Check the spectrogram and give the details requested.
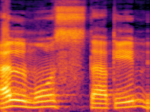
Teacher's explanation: Di sini huruf sin hati-hati jangan ditebalkan.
